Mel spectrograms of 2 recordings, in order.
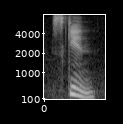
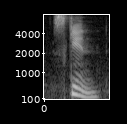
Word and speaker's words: skin: 기처럼 된 소리가 나죠 그래서 스킨이 아니라 원어 발음으로는 skin skin 이렇게 발음됩니다 스킨은 어떤 의미를 가진 영어 단어일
